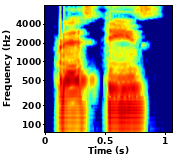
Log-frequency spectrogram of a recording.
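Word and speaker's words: prestige: अगला शब्द है टी आर ई एस टी आई जी ई प्रेस्टीज और जिसकी हिंदी होती है प्रतिष्ठा।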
